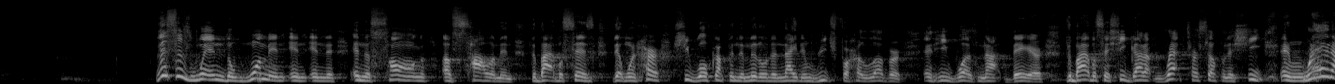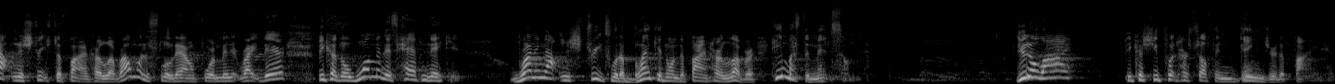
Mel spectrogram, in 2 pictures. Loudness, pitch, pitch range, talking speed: -33 LUFS, 185 Hz, 165-220 Hz, 235 wpm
